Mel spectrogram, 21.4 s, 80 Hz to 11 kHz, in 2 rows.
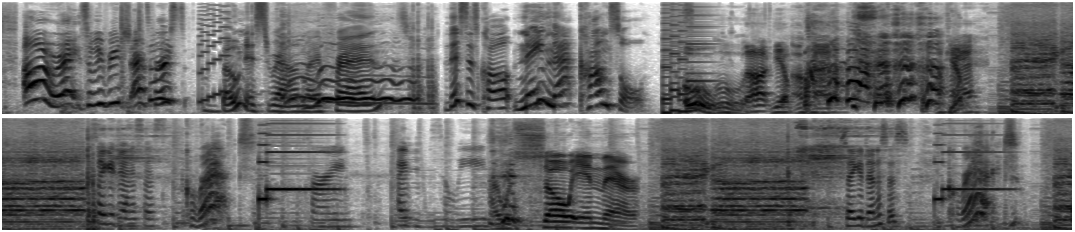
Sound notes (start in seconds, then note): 7.9 laughs; 13.2 buzzer rings; 20.0 buzzer rings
